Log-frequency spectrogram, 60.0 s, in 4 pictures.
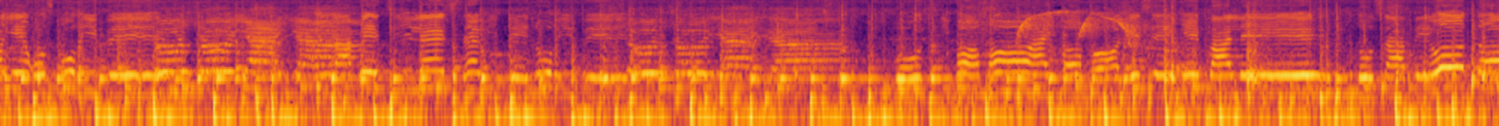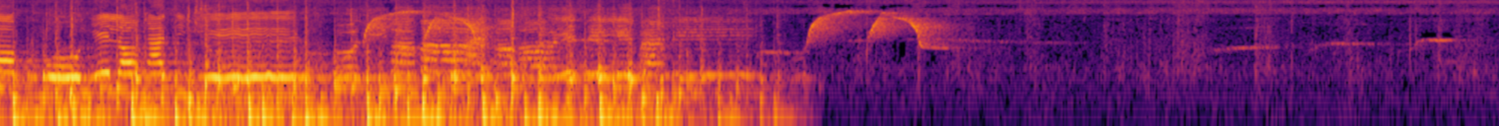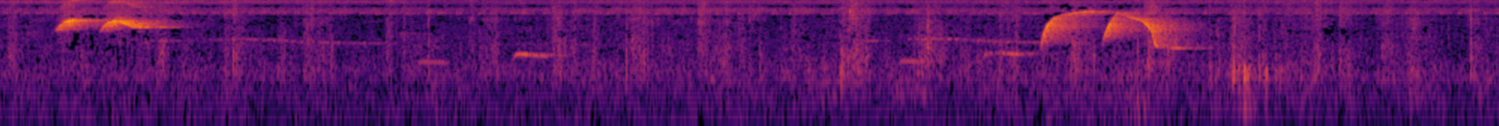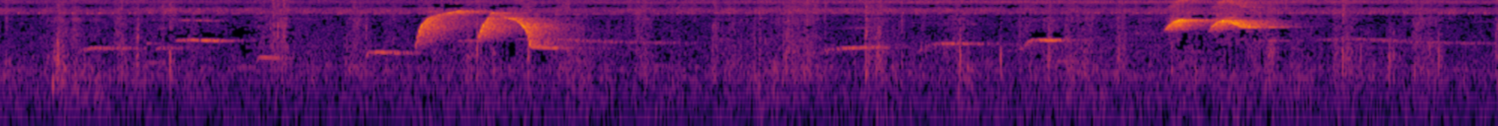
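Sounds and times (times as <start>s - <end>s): high-pitched insect drone: 0.0s - 25.8s, 46.8s - 59.9s
birds whistling: 10.1s - 11.6s, 18.5s - 19.9s, 22.5s - 25.6s, 27.1s - 29.7s, 30.6s - 34.4s, 39.0s - 42.0s, 45.8s - 47.8s, 48.6s - 51.8s, 53.2s - 55.8s, 56.6s - 59.9s
loud swooping bird whistles: 22.6s - 25.0s, 30.6s - 31.6s, 56.6s - 57.7s.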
